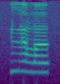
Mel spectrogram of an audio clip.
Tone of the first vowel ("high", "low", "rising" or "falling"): falling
